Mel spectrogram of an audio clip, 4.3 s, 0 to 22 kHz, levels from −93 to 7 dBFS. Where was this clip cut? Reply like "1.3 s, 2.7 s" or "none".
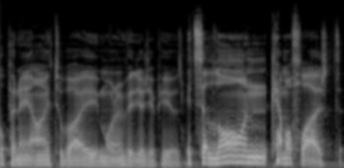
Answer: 2.2 s, 3.4 s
